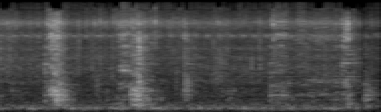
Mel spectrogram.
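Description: A spoon stirs sabudana pulao with fried peanuts and coriander in a pan, giving soft scraping strokes at a loose, uneven rhythm over a faint sizzle, close and fairly quiet.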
